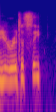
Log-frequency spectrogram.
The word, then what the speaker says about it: Eurydice: Eurydice, which is the Matrix character. – I think the way you should remember this, if you ever forget it, is you think of Morpheus and Andrew Dice Clay.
